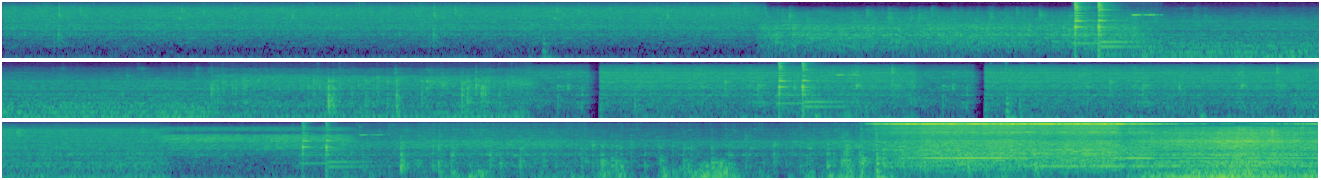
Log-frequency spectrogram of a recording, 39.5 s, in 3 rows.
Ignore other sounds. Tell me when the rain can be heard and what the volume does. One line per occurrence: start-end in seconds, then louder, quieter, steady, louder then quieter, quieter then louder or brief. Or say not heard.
0.0-39.4 louder.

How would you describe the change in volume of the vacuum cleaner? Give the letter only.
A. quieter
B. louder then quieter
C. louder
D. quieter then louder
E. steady
A.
